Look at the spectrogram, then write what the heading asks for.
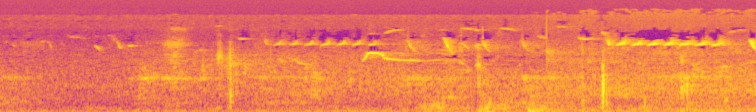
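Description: Birdsong carrying over an open field: two quick trilled runs of high chirps and a short falling whistle, over a low steady rumble, with a few soft knocks about halfway through.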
